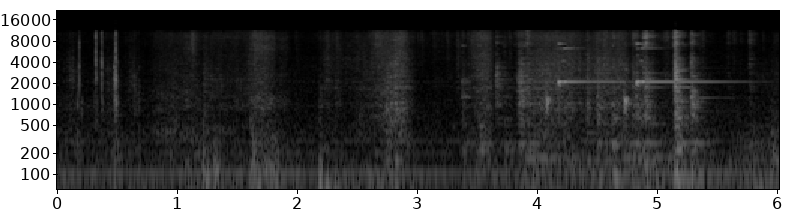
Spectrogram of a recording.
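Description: Clinks and knocks of steel tubing being handled and fitted against a welded steel mini bike frame, with a brief high steady tone about four seconds in.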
